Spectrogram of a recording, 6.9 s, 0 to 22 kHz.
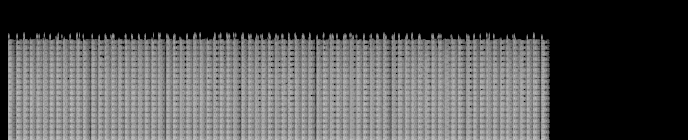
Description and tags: Text Scroll 1# 3 220
A strong drum sound in the noise channel of Famitracker repeated to show dialog scrolling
